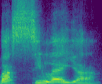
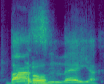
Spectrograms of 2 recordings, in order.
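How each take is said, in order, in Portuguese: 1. A consoante do meio soa como s. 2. A consoante do meio soa como z. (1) "Poderia ser lido também" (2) "o sigma medial tem som de Z como em português"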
